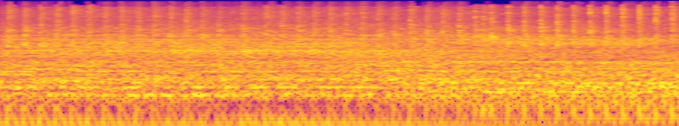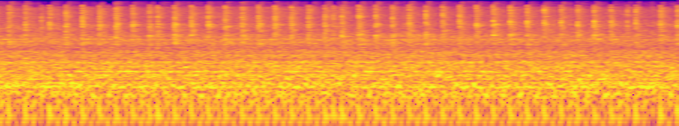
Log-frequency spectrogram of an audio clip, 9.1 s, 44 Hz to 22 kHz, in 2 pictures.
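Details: Honda HRC216 commercial mower after drying out, on choke, cold outside: small single-cylinder popping along at a fast, even beat, no misses or knocks; runs normally, though throttle cable not working.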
